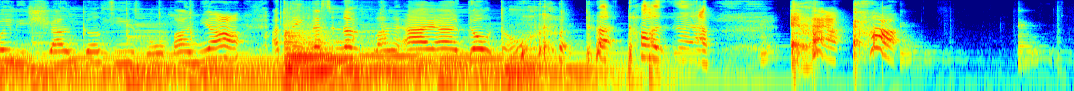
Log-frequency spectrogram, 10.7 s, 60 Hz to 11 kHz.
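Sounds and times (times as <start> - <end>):
speech: 0.5 - 5.6
person coughing harshly: 5.2 - 9.0.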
